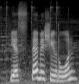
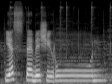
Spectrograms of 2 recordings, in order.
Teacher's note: huruf nun bersukun dibaca lebih singkat dibandingkan dengan huruf sin bersukun yang memiliki sifat rokhawah. Jadi yastabshirun, seperti itu.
